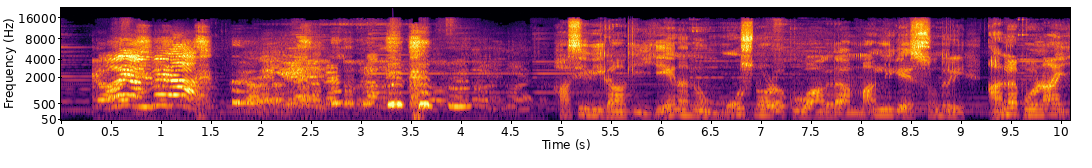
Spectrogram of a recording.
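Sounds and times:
background music: 0.0s - 10.0s
person making breathy sounds: 1.7s - 4.2s.

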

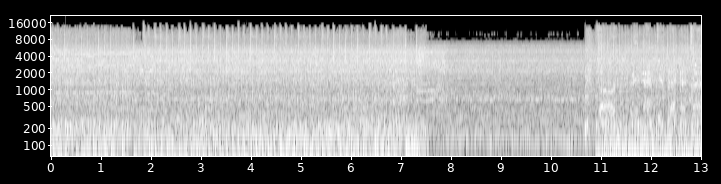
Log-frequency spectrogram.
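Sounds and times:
fast dense drumming: 0.0s - 7.6s, 10.7s - 13.0s
distorted electric guitars: 0.0s - 13.0s.

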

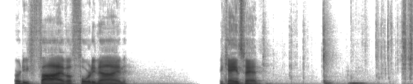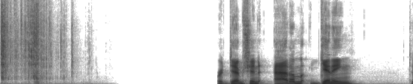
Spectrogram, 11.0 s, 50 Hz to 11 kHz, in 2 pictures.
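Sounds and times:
wrapper being torn and crinkled: 4.8s - 7.0s.

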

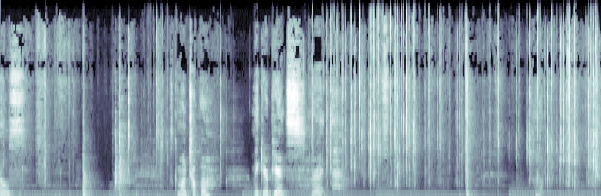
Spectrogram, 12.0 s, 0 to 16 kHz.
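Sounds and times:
soft background music: 0.0s - 12.0s
plastic wrapper crinkling and tearing: 2.6s - 3.5s, 6.2s - 12.0s.

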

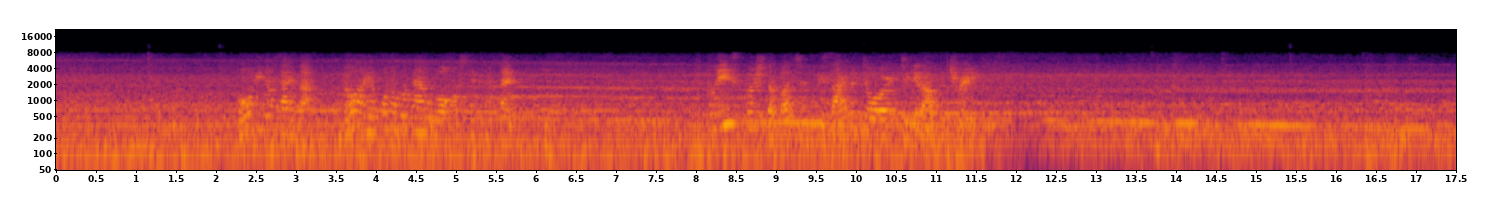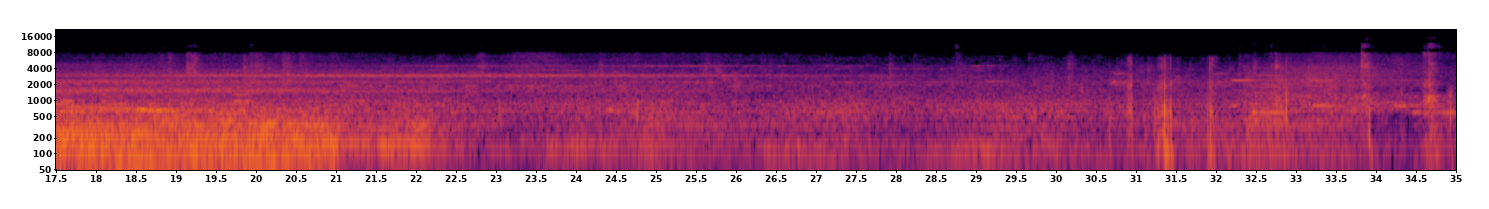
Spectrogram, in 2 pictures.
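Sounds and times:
train wheels rumbling: 0.0s - 35.0s.

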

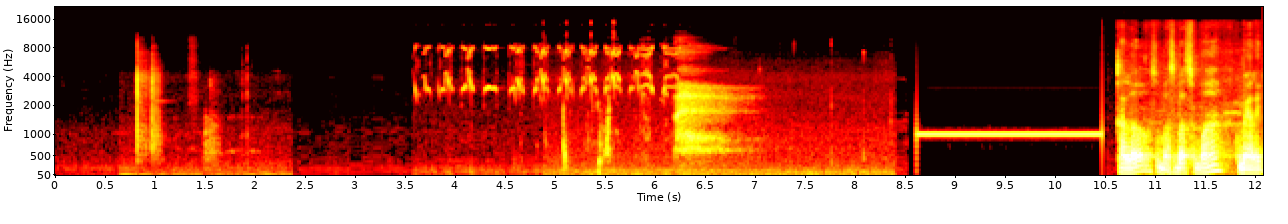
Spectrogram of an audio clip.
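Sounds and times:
small birds chirping: 3.6s - 8.4s.

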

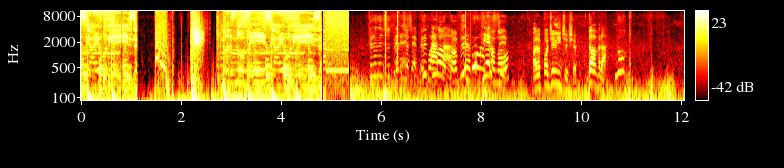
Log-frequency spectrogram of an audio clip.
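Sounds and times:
loud noisy whack: 2.2s - 2.6s
tone sliding down in pitch: 4.8s - 5.4s.

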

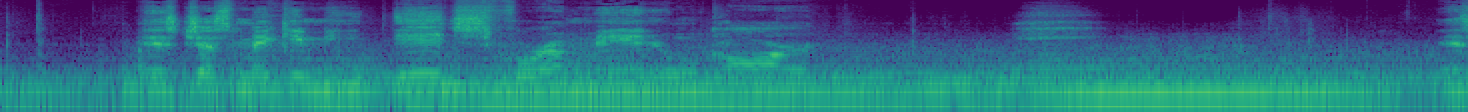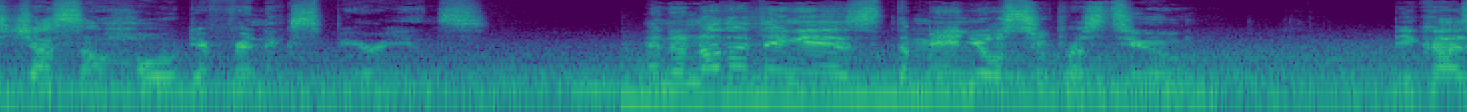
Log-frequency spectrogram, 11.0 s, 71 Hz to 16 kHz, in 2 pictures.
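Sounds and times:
car engine drone from inside: 0.0s - 11.0s.

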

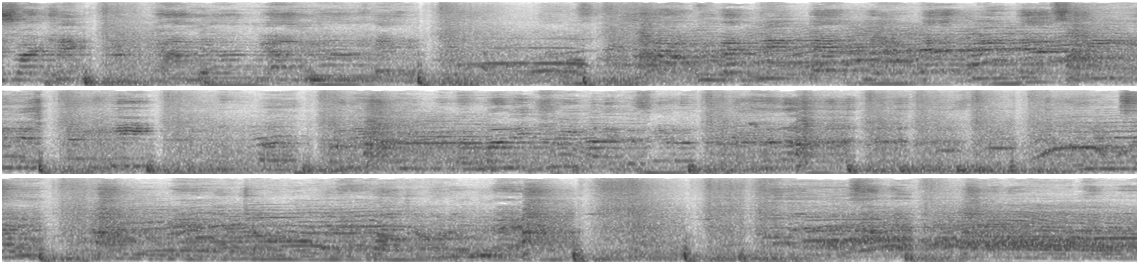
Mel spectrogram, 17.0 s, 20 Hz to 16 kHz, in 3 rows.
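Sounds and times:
hip-hop dance music over speakers: 0.0s - 17.0s
audience cheering and screaming: 2.0s - 17.0s.

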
